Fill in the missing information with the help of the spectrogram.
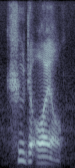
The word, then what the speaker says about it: coup d'oeil: coup d'oeil. It's like Trump to oil, but the word coup.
